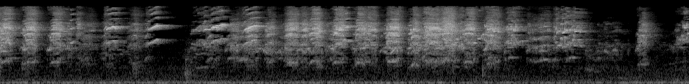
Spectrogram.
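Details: Mating-season rainbow lorikeets, raucous during their mating dance: a dense, continuous screeching chatter of many harsh high calls, pulsing rapidly and almost without pause before thinning near the end.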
